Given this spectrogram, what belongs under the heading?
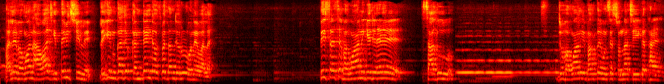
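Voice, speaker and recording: A man with a hoarse voice giving a devotional scripture discourse as a preacher, telling stories with energy and acting out the voices of the people in them. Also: high voice, moderate pace, long pauses, echoey room, music in the background. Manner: animated storytelling, acting out quoted voices.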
